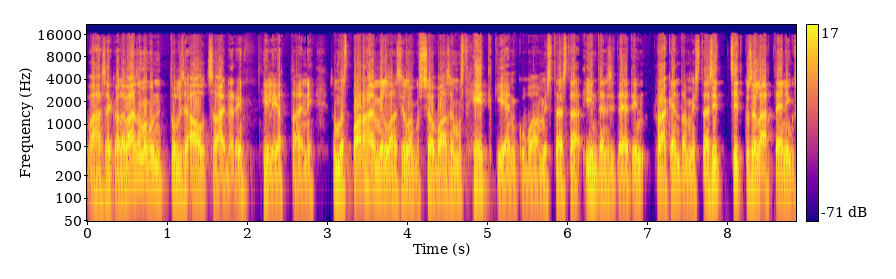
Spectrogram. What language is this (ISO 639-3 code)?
fin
